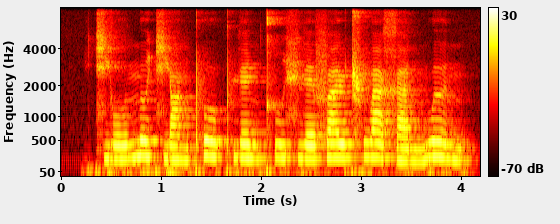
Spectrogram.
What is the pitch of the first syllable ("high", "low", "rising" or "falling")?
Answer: rising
